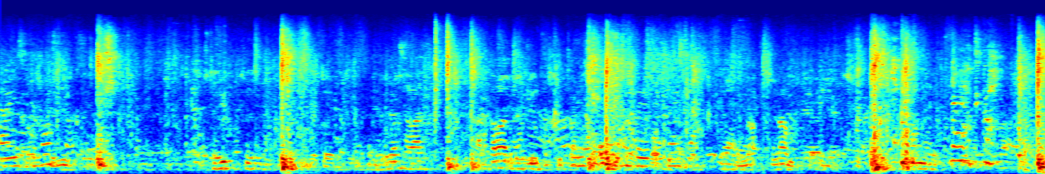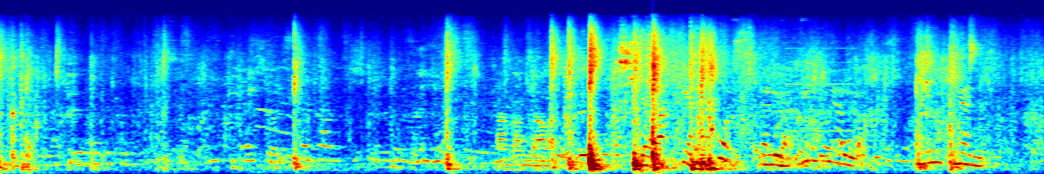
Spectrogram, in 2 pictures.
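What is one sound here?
Boxing gloves thud against each other and against bodies.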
